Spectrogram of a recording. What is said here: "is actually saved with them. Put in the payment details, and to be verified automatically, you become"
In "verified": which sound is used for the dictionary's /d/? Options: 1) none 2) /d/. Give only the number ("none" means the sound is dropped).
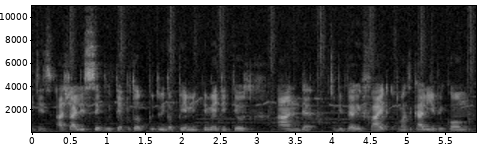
2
